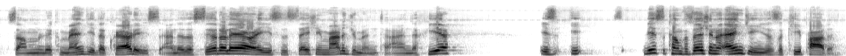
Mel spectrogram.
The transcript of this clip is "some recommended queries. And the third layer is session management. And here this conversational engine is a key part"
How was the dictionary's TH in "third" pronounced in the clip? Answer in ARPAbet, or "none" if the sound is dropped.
S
